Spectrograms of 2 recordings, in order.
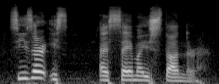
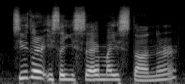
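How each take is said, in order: Both takes have the same delivery.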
